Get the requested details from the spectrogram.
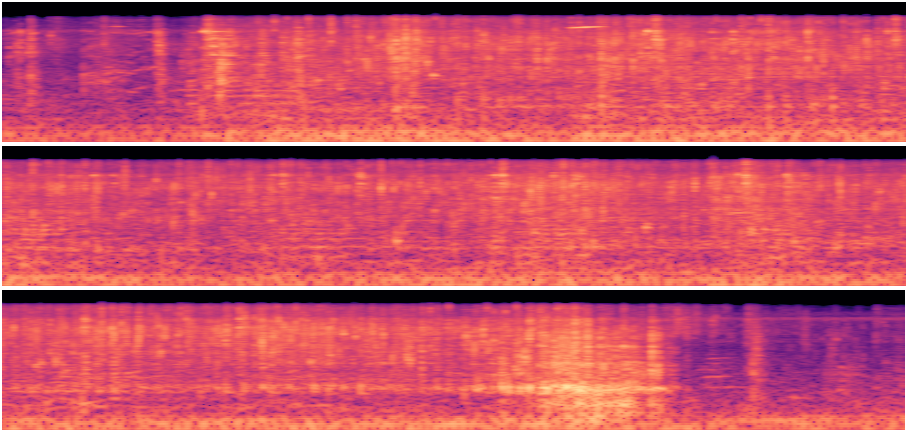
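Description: Water pours from a hose and splashes into a bucket.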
